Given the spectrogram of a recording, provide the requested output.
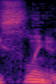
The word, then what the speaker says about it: Slangin': of a taco about it's spelled slanging but you say slinging you're a tricky guy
